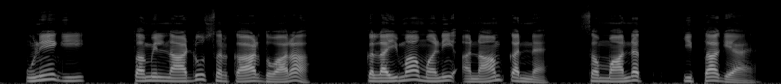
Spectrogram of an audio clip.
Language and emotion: Dogri, neutral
